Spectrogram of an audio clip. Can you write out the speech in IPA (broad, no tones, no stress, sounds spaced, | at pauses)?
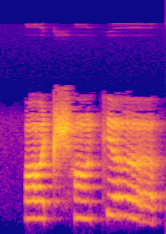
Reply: ɔ t͡ʃʰ ɔ̃ kʲ ɤ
